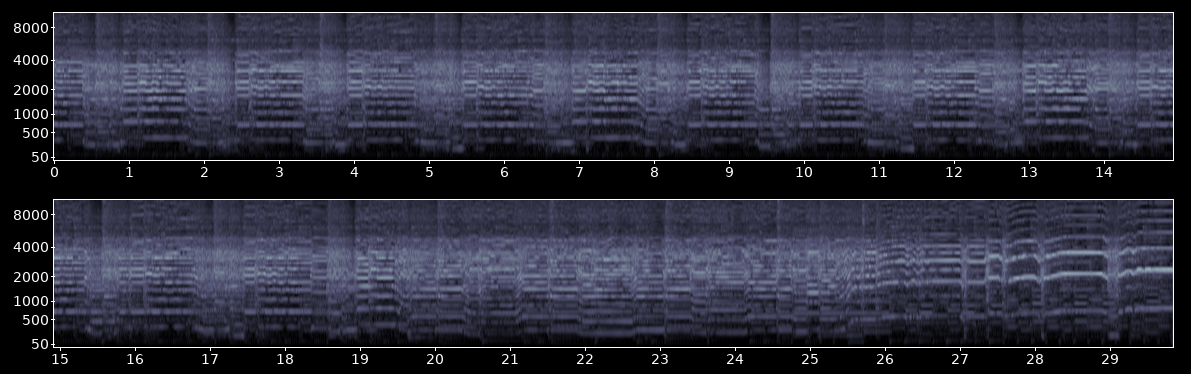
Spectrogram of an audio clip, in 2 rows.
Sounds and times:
Guitar: 0.0s - 29.8s.

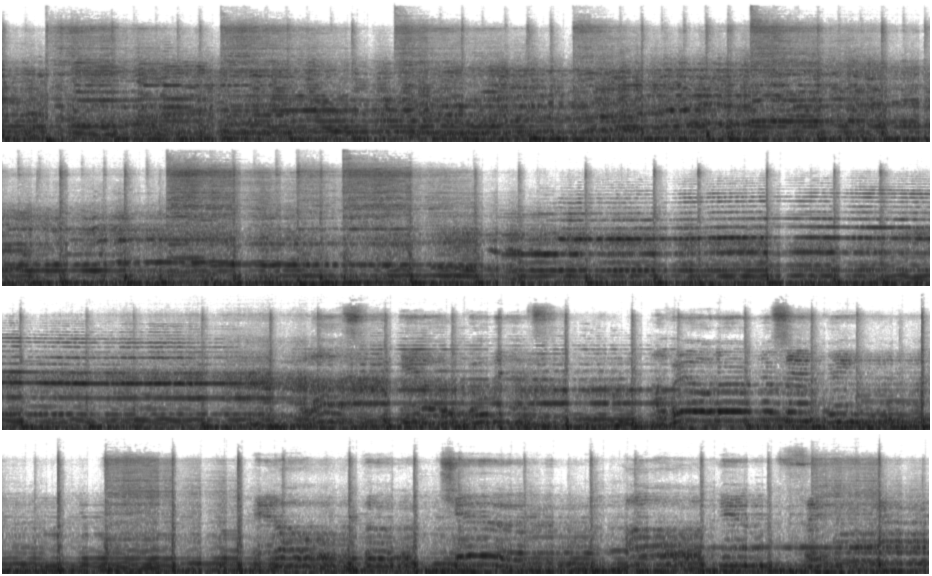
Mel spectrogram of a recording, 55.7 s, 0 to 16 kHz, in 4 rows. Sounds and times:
Music: 0.0s - 55.6s.

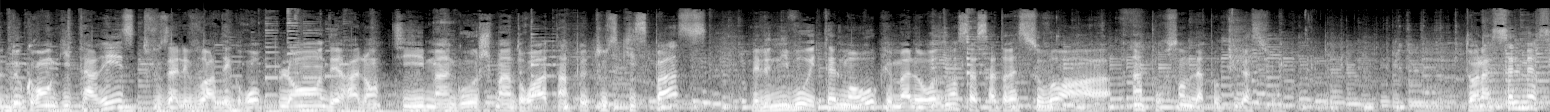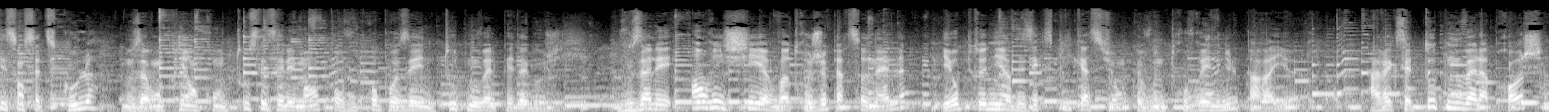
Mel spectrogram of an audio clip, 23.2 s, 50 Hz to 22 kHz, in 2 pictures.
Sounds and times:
Musical instrument: 0.0s - 5.4s
Speech: 0.0s - 9.7s, 10.6s - 23.2s.

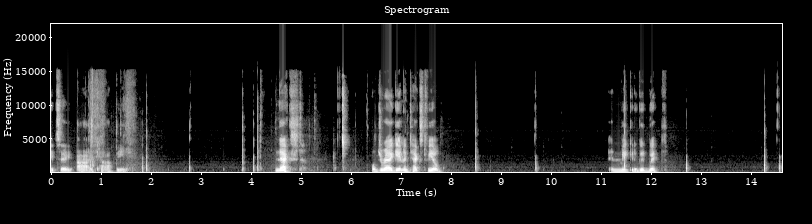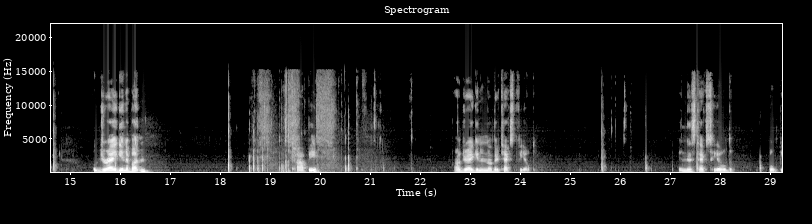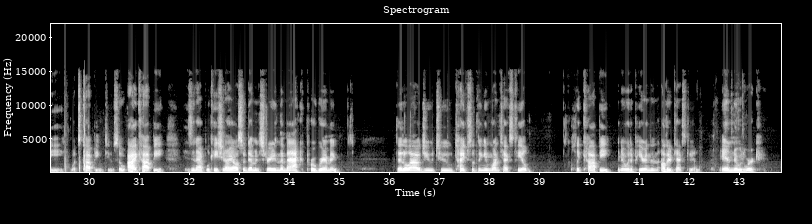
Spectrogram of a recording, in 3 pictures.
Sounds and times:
Speech: 0.0s - 1.6s, 4.5s - 5.1s, 6.4s - 7.8s, 11.2s - 12.3s, 15.5s - 16.6s, 19.4s - 20.0s, 22.7s - 24.3s, 27.2s - 28.2s, 29.0s - 35.2s, 36.2s - 38.8s, 39.5s - 43.5s.

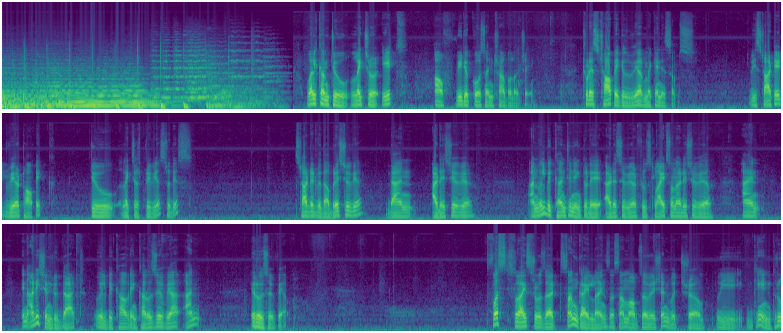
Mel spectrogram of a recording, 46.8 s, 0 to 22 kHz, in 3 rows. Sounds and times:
Speech: 6.1s - 10.7s, 11.6s - 13.9s, 14.9s - 16.7s, 17.4s - 19.4s, 21.4s - 25.1s, 26.1s - 29.8s, 30.4s - 30.8s, 31.5s - 35.2s, 36.1s - 37.1s, 40.9s - 46.7s.

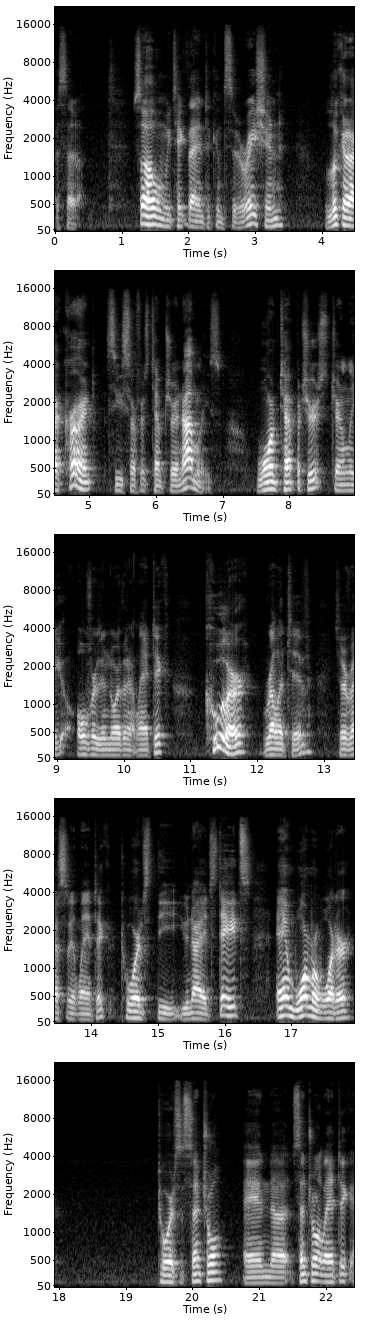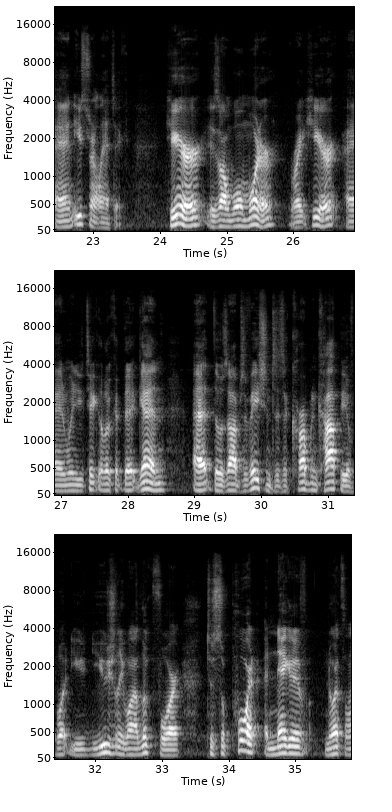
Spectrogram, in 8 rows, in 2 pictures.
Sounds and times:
Speech: 0.0s - 0.5s, 1.2s - 3.5s, 4.1s - 18.0s, 19.5s - 23.5s, 24.1s - 35.8s
Inside, small room: 0.0s - 35.8s.

